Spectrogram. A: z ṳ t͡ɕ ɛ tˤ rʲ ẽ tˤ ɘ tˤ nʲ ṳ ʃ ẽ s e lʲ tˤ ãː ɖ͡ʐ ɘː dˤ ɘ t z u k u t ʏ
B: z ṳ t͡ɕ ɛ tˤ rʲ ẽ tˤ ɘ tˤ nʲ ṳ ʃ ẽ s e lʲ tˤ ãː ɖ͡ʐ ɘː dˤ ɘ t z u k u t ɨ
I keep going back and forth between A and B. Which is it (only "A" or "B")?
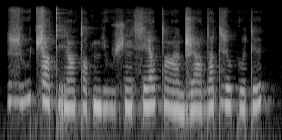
B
